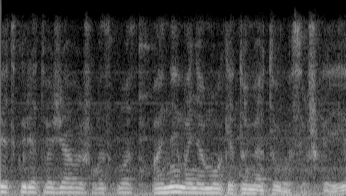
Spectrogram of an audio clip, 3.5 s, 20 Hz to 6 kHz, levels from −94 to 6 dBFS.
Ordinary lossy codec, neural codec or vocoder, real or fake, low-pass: Opus, 64 kbps; none; real; 5.4 kHz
